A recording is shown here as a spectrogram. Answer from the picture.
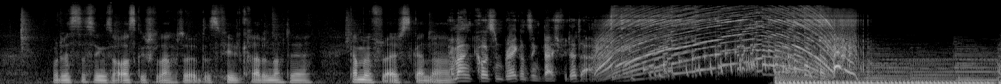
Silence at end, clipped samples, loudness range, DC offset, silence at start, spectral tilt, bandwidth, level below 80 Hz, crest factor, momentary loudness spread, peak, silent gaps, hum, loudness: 0 s; under 0.1%; 5 LU; under 0.1%; 0 s; -3 dB/octave; 19.5 kHz; -36 dBFS; 20 dB; 11 LU; -8 dBFS; none; none; -27 LUFS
